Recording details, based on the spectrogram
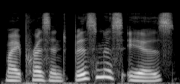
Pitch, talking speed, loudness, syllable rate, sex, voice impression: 210 Hz, 135 wpm, -16 LUFS, 4.1 syllables/s, female, feminine, adult-like, intellectual, calm, slightly elegant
